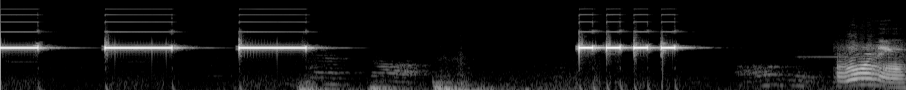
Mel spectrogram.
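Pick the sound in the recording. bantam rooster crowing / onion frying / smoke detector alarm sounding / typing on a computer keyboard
smoke detector alarm sounding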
